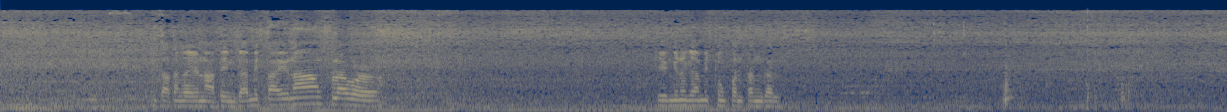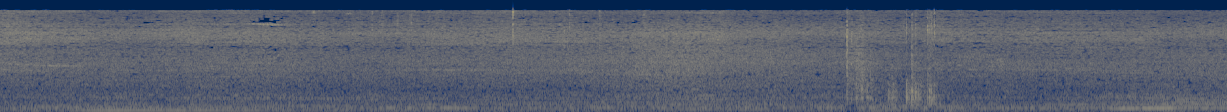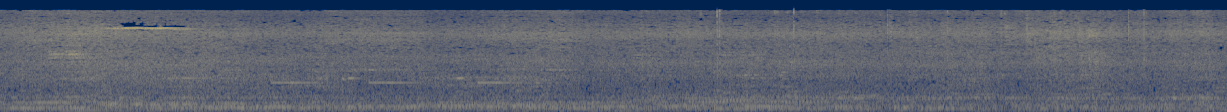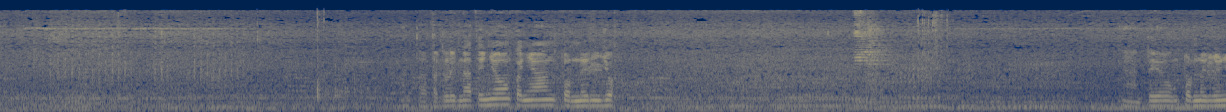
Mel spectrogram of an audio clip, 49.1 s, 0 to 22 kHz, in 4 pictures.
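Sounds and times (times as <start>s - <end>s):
steady background noise: 0.0s - 49.0s.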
